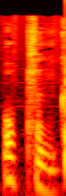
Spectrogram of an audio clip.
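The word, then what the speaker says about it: open: 오픈. – 그렇죠. 앞에 오가 있으면요. 되도록이면 오우라고 발음을 해버릇하세요.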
